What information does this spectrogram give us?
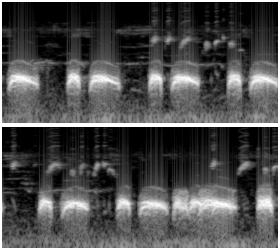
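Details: Decoy spotted dove from the Central Highlands of Vietnam cooing steadily: low, rounded notes in close pairs and triplets, almost continuous, with thin chirps of other small birds above and a faint low hum.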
